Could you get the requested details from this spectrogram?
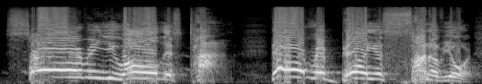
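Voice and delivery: slow, drawn-out indignant protest; angry brother. Acted. Jealous brother complaining to his father, angry and aggrieved. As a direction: wail the grievance, stretching the key words. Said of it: "angry about this thing".

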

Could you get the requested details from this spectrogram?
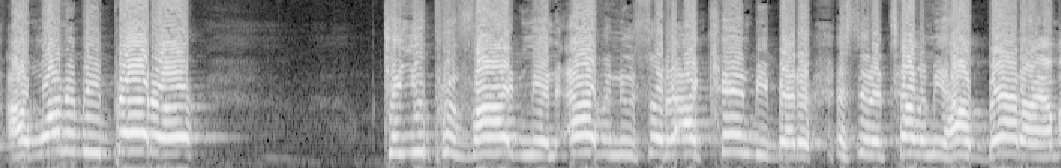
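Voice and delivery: sinner's plea, preached high and loud; pleading sinner. Acted. Preacher voicing a sinner begging the church for help, loud plea. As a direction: cry out the sinner's plea in full voice.

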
